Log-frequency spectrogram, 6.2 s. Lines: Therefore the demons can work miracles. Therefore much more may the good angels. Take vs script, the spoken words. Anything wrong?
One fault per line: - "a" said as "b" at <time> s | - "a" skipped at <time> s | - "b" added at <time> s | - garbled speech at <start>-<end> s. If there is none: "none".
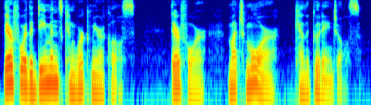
- "may" said as "can" at 4.9 s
